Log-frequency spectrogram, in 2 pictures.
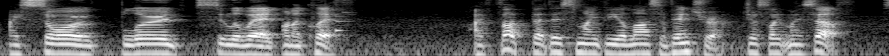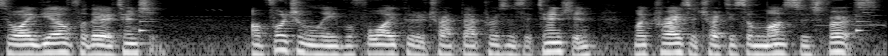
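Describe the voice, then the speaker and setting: An actor playing an earnest male adventurer in a video game, telling his report in a formal, deliberate way. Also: medium pitch, steady tone, fairly bright tone, slight background noise, close to an everyday voice. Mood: earnest recounting. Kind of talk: video game character acting.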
